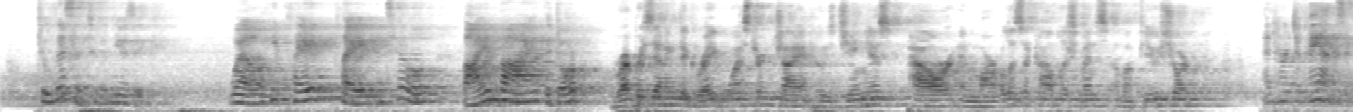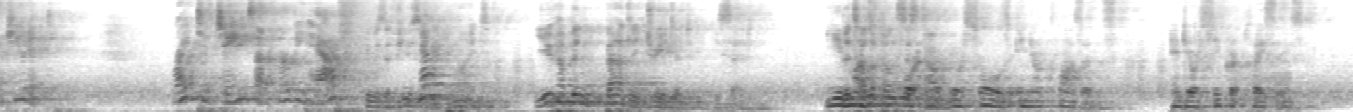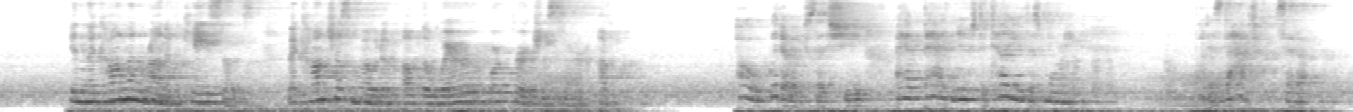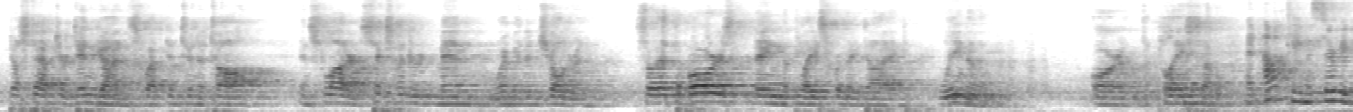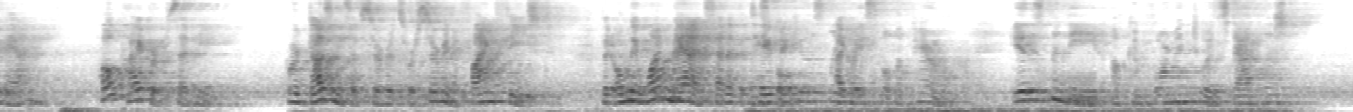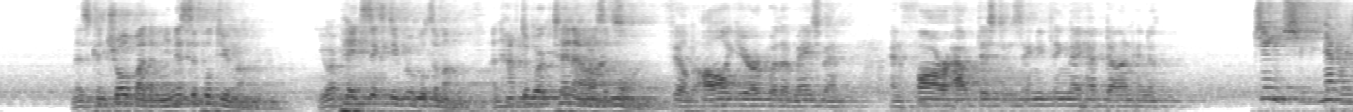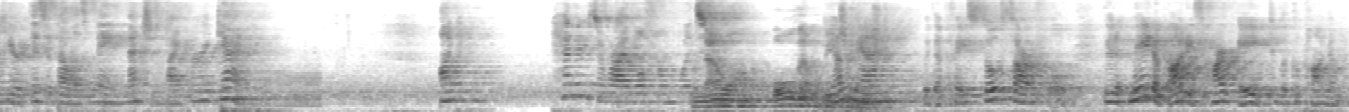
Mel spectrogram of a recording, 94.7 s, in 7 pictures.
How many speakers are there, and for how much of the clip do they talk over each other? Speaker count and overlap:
8, about 6%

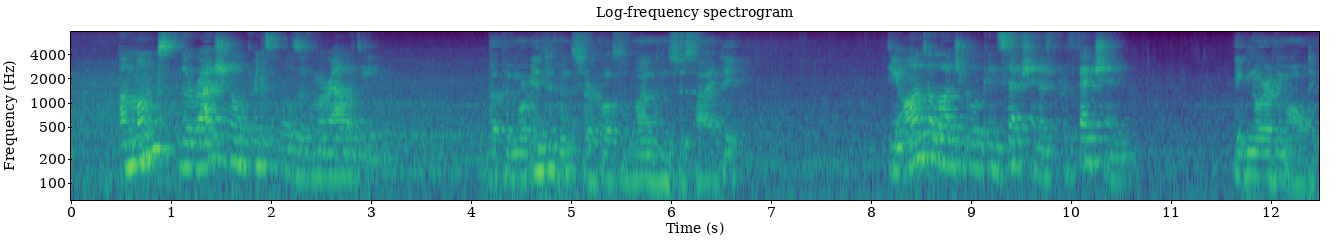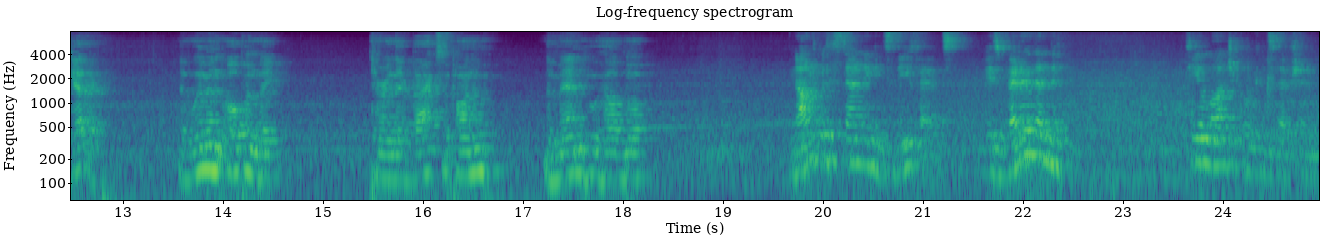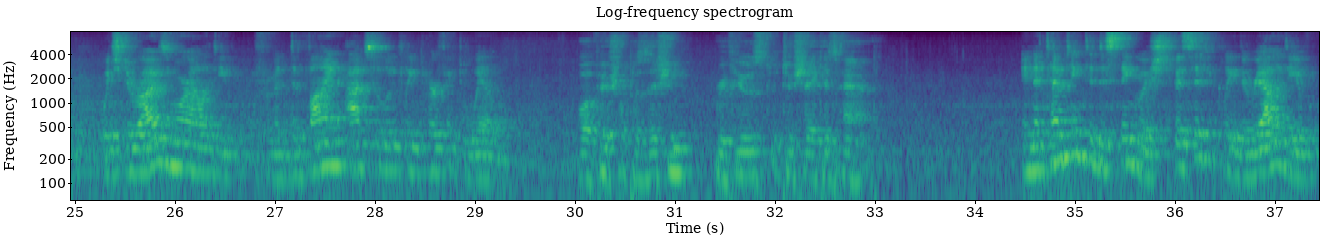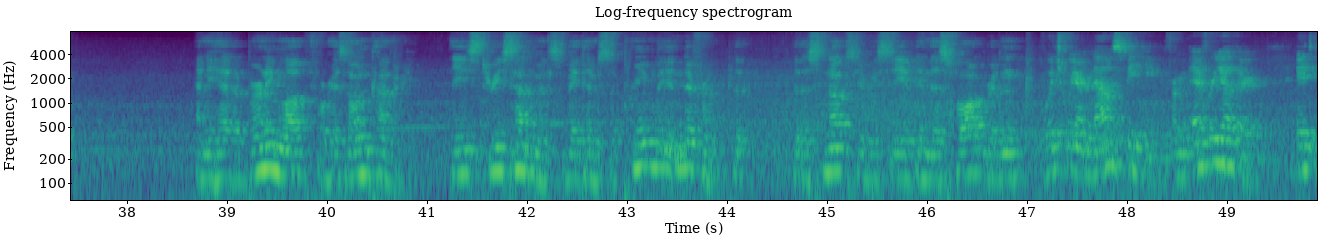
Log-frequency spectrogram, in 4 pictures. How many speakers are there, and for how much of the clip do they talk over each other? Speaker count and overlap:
2, no overlap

